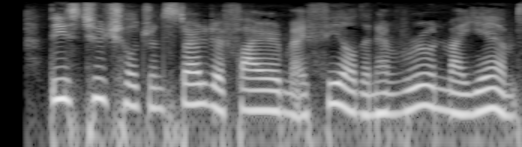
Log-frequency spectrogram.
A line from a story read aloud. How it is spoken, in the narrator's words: he said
